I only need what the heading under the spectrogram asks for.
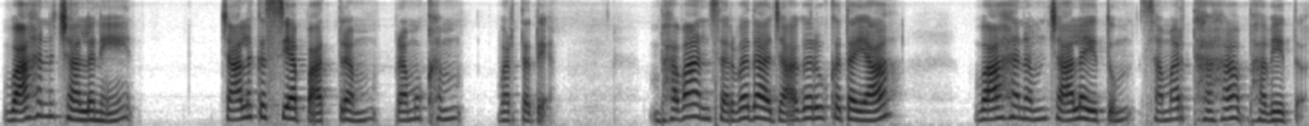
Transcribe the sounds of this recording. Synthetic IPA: ʋaːɦɐnɐt͡ʃaːlɐneː | t͡ʃaːlɐkɐsjaːpa̰ːt̪ɾɐmpɾɐmukʰɐm | ʋɐɾt̪ɐt̪ḛː | bʱɐʋaːnsɐɾʋɐd̪aːd͡ʒa̰ːɡɐɾuːkɐt̪ɐjaː | ʋaːɦɐnɐmt͡ʃaːlɐjɐt̪umsɐmɐɾt̪ʰɐɦɐ̆bʱɐʋeːt̪

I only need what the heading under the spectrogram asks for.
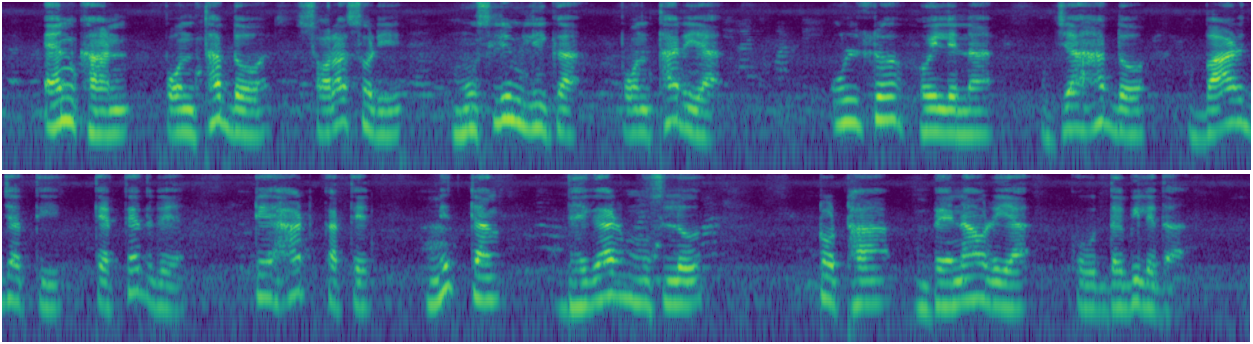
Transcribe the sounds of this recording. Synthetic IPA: ɛnkʰan | pɔnt̪ʰad̪ɔ | sɔɾasɔɽimuslimliɡaʔpɔnt̪ʰaɾɛjaʔ | ulʈəhojlɛna | d͡ʒaɦãd̪ɔ | baɾd͡ʒat̪it̪ɛt̪ɛt̪̚ˀɾɛ | ʈɛɦaʈkat̪ɛt̪̚ˀ | mit̪̚ˀʈaŋ | bʱɛɡaɾmuslə | ʈɔʈʰa | bɛnawɾɛjaʔ | kɔd̪əbilɛd̪a

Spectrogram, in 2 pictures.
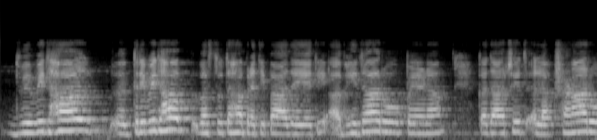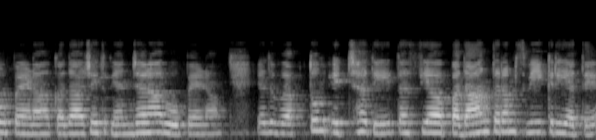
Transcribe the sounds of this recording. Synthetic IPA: d̪ʋiʋid̪ʱaːt̪ɾiʋid̪ʱaʋɐst̪ut̪ɐɦɐ̆pɾɐt̪ipaːd̪ɐjɐt̪iʔɐ̰bʱid̪ʱaːɾuːpeːɳɐ | kɐd̪aːt͡ʃit̪lɐkʂɐɳaːɾuːpeːɳɐkɐd̪aːt͡ʃit̪ʋjɐɲd͡ʒɐnaːɾuːpeːɳɐ | jɐt̪ʋjɐk̚t̪umitːʃʰɐt̪it̪ɐsjɐpɐd̪aːnt̪ɐɾɐmsʋiːkɾijɐt̪eː

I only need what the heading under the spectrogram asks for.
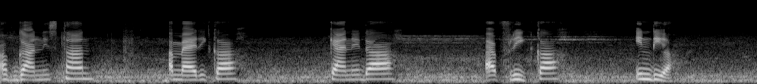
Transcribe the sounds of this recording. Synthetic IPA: ɐfɡaːnɪst̪aːn | ɐmɛːɾɪka | kɛːneɖa | əfʰɾiːka | ɪɳɖijaː

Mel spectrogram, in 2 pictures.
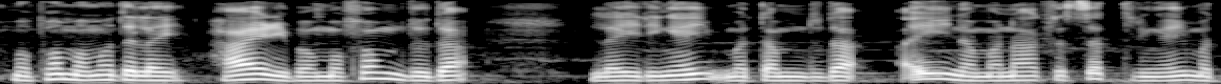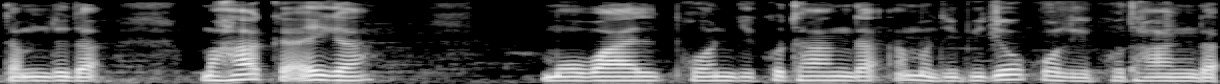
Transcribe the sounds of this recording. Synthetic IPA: mɐpʰɐmɐmɐdɐlɐjhajɾibɐmɐpʰɐmdudɐ | lɐjɾiŋɐjmɐtɐmdudɐɐ̰jnɐmɐnak̚tɐt͡ʃɐtɾiŋɐjmɐtɐmdudɐ̰ | mɐɦakːɐ̰ɐ̰jɡɐ | mobajlpʰonɡikʰutʰaŋdɐ̰ʔɐ̰mɐdibʱidiokolɡikʰutʰaŋdɐ

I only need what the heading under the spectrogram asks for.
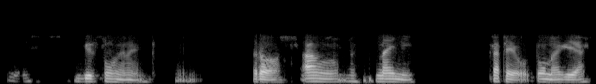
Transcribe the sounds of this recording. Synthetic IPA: biɾsuŋhɛnajn | ɾɔaŋnajni | katʰɛɔ̰t̪ɔŋnaɡɛja

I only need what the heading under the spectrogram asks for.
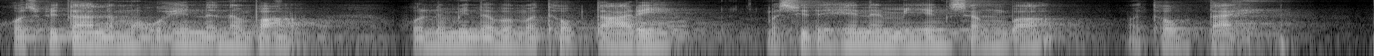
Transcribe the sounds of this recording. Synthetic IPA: hospitalɐmɐuɦenːɐnɐbɐhonɐminɐbɐmɐtʰɐwtaɾimʔɐsidɐɦenːɐmieŋsɐŋbɐ | mɐ̰tʰɐwtaj

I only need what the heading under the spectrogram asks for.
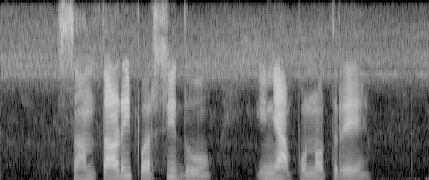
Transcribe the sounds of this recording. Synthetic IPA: sant̪aɽipəɾsid̪ɔ | iɲaʔpɔnɔt̪ɾɛ

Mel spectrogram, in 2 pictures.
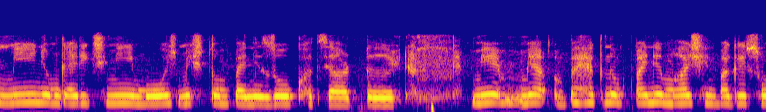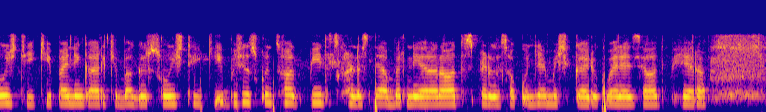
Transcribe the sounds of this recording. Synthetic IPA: miːnʲumɡɐːɾiːkt͡ʃʰimiːmoːʃmeʃt̪ompɐnizoːkʰɐt̪z̥ʲaːʈɨːʃʈmemebɐɦɐknɨpɐnemaːʃhinbɐɡɐɾʲsõːnd͡ʒt̪ʰiːkiːpɐnʲiɡɐɾkibɐɡɐɾʲsõːnd͡ʒt̪ʰiːkiːbɨʃʰɐskunʲsaːt̪pĩːt̪ɨ̥skʰɐɳɖɐsnʲɛːbɐɾneːɾaːɾaːt̪ɨ̥spʲeɽɡɐsaːkunʲd͡ʒaːmet͡ʃʰɡɐːɾʲjuːkʋɐɾʲaːzʲjaːd̪bʱʲeːɾaː

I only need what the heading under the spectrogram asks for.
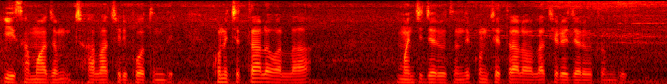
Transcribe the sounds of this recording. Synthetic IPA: iːsɐmaːd͡ʒɐmt͡ʃaːlaːt͡ʃɐɽipoːt̪und̪i | ko̞nːit͡ʃit̪ɾaːlɐʋɐlːɐ | mɐɲt͡ʃid͡ʒɐɾuɡut̪und̪iko̞nːit͡ʃit̪ɾaːlɐʋɐlːɐt͡ʃeɽid͡ʒɐɾuɡut̪und̪i

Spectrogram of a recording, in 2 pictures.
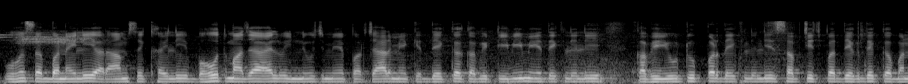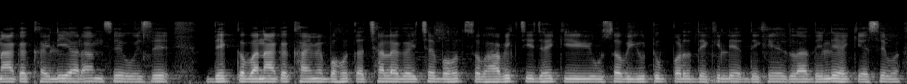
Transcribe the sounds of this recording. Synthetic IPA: oɦsəbːənəɪliaɾamsekʰəɪlibəɦut̪məd͡ʒaaelinjud͡ʒmepɾət͡ʃaɾmeked̪ekːekəbʱiʈibʱimed̪ekʰleli | kəbʱijuʈjub̚pəɾd̪ekʰlelisəbt͡ʃid͡ʒpəɾd̪ekʰd̪ekːebənakekʰəɪliaɾamseoɦise | d̪ekːebənakekʰajmebəɦut̪ətːʃʰaləɡət͡ʃʰɛbəɦut̪swəbʱabikt͡ʃid͡ʒɦəjkiusəbjuʈjub̚pəɾd̪ekʰled̪ekʰelad̪eleɦəkiəse

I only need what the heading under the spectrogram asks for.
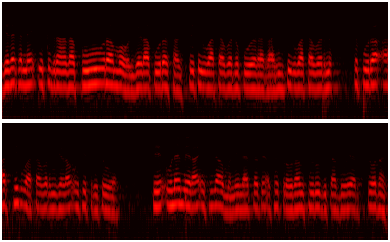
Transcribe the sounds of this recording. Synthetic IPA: d͡ʒɪd̪ẽːkənːẽːʔɪkɡɾãːd̪aːpuːɾaːmɔɦɔːld͡ʒeːɽaːpuːɾaːsãːnskɾɪt̪ɪkʋaːt̪aːʋəɾənpuːɾaːɾaːd͡ʒniːt̪ɪkʋaːt̪aːʋəɾənt̪eːpuːɾaːʔaːɾt̪ʰɪkʋaːt̪aːʋəɾənd͡ʒeːɽaːʔoːt͡ʃɪt̪ɾɪt̪ɦʊɛː | t̪eːʔʊnẽːmeːɾaːɪsd͡ʒaːʋməniːlɛːt̪aːt̪eːəsãːpɾoːɡɾaːmʃʊɾuːkiːt̪ːaːd̪oːɦzaːɾt͡ʃɔːd̪ãː

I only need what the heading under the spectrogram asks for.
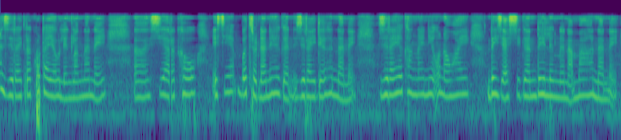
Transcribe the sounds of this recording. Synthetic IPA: ziɾajkɾakʰowtʰajawleŋlaŋnanɯj | siaɾɐkʰɐwesebətʰɾɯt̚nanajhaɡɯnziɾajdɐhɯnːana̰jziɾajhɯkʰaŋnajniunawɦajdɐjzasiɡɯndɯjlɯŋnɯnamahɯnːana̰j

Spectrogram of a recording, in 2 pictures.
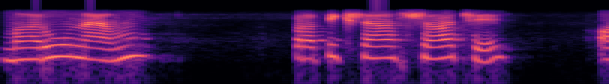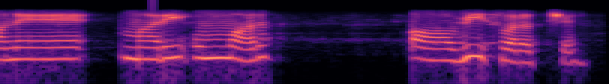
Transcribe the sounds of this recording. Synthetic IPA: maɾũnam | pɾət̪ikʃaʃəɦt͡ʃʰe | əne | maɾiʔumːəɾ | ʋisʋəɾəst͡ʃʰe

